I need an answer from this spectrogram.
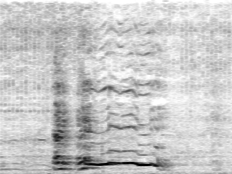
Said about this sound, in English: These dogs are absolutely crazy.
